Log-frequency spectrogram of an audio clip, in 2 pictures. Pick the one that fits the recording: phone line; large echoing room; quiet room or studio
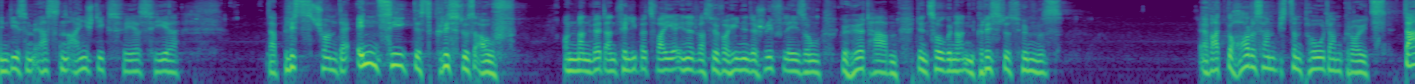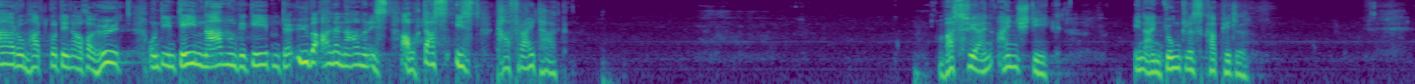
large echoing room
